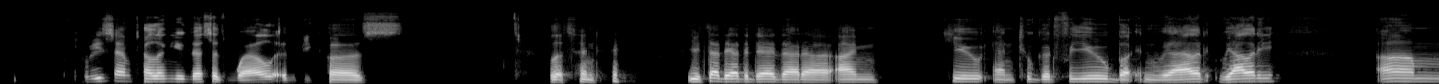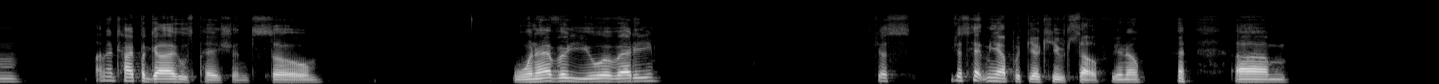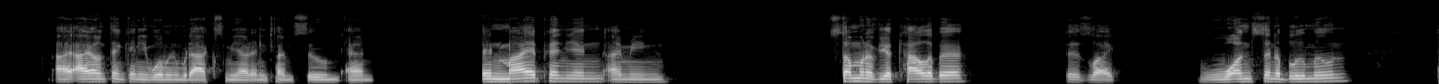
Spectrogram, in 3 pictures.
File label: voice message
